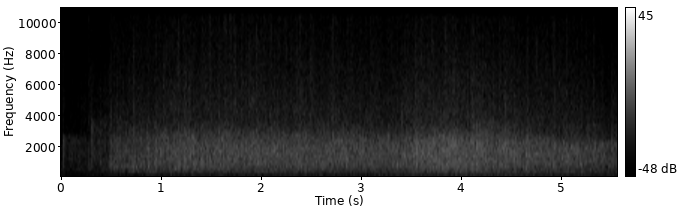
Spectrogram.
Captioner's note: audience applauding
